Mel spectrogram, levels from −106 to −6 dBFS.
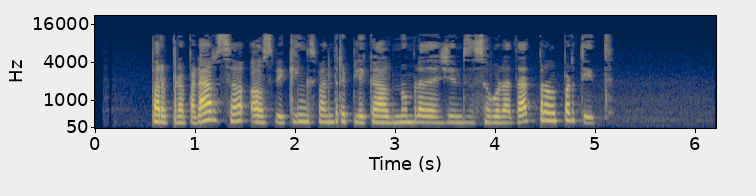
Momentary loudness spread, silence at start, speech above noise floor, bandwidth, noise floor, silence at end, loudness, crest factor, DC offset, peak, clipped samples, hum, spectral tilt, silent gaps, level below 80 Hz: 11 LU; 0.55 s; 43 dB; 11.5 kHz; -70 dBFS; 1.05 s; -28 LUFS; 22 dB; under 0.1%; -6 dBFS; under 0.1%; none; -3.5 dB/octave; none; -82 dBFS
